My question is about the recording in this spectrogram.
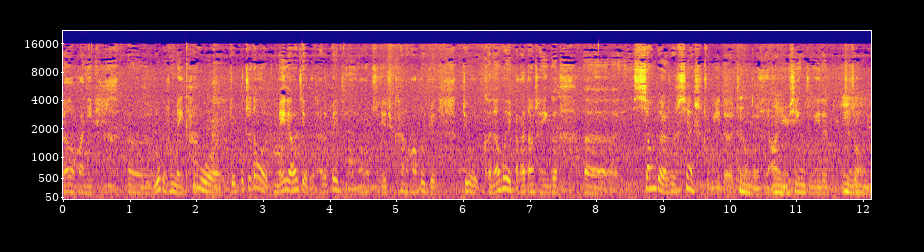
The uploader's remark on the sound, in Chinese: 本次录制花费：在茑屋点了两杯喝的。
